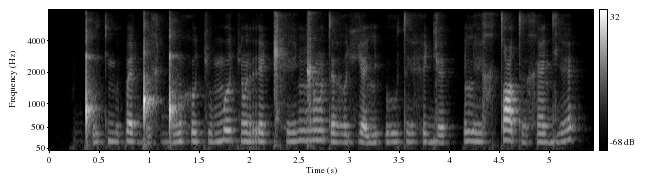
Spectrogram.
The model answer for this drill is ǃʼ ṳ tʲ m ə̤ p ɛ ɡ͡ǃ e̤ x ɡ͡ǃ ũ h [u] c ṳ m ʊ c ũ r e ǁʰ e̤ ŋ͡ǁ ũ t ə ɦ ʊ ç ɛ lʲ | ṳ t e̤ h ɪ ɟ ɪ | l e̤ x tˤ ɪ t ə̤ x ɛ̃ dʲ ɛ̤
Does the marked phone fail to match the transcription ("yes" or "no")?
no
